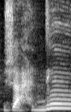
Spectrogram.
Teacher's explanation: Última sílaba tônica, oxítona.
